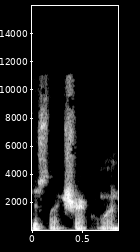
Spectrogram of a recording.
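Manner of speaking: barely audible, very quiet near-whisper. Adding to a joke about Shrek Two being a masterpiece: very quiet response. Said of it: "That was the quietest response I've ever heard".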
